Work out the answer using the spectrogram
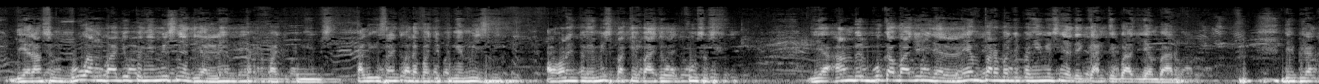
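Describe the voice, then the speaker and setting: A man's voice: a little high, brisk, distant mic, over music. A man preaching a casual storytelling sermon, chatty, laughing at his own jokes and acting out the characters.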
